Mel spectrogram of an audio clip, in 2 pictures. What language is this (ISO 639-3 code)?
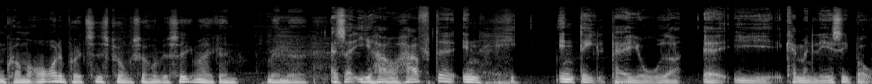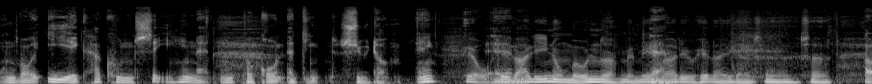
dan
